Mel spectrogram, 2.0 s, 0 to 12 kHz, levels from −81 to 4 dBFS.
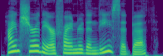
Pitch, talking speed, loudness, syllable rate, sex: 220 Hz, 265 wpm, -16 LUFS, 6.5 syllables/s, female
